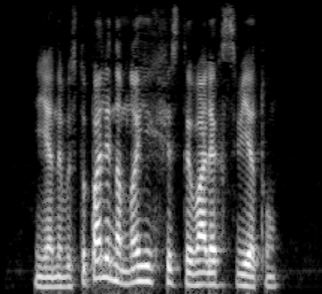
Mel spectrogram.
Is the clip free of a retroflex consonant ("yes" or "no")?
yes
